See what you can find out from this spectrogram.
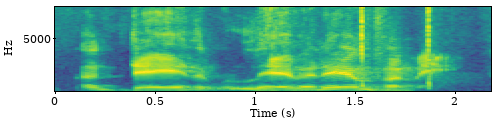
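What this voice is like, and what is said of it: Franklin Roosevelt's upper-crust mid-Atlantic accent. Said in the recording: “Franklin Roosevelt had a very kind of upper crust New York accent that was kind of almost mid-Atlantic. ... I understood how to capture that voice ... I had the voice.”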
